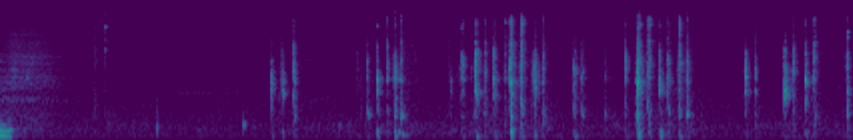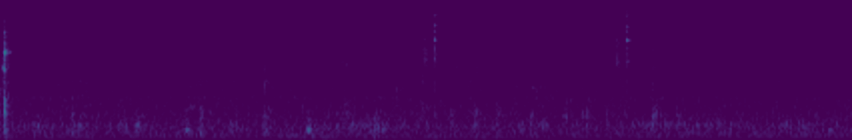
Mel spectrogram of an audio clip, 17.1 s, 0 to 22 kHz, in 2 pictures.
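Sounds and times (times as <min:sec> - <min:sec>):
computer keyboard typing: 0:02.7 - 0:03.0, 0:03.6 - 0:08.7, 0:12.7 - 0:13.6.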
